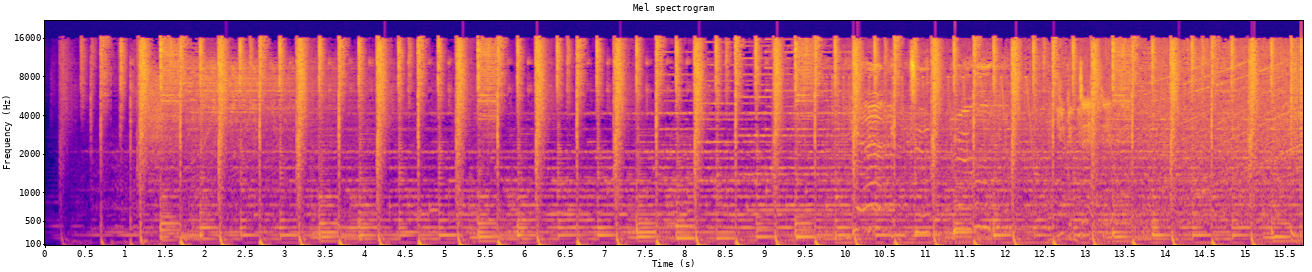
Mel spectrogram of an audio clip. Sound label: Funk Remix Clean 121 Bpm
